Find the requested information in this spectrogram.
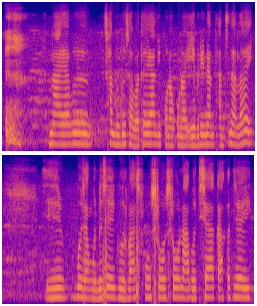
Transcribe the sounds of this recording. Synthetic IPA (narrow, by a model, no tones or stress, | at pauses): najabɯsʰanbuɡɯsaβatʰɯjalikɔnakunaebɾinantʰansinalaj | zibɯzaŋmɯnɯzɯjɡuɾbasɾɔsɾɔsɾɔnabɯti̥sakakʰɯnzɯj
